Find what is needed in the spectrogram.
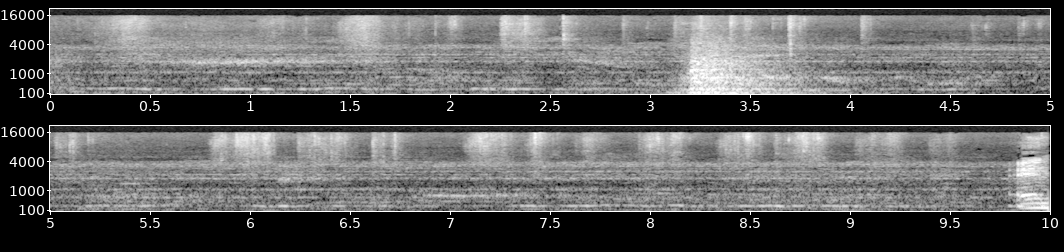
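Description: Faint sound of a pot of water at the boil as a bundle of dry spaghetti is lowered into it, with one loud, dull thump a little over three seconds in.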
